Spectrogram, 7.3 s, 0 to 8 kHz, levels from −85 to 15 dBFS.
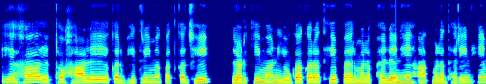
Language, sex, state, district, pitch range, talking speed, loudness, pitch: Chhattisgarhi, female, Chhattisgarh, Jashpur, 210-230 Hz, 195 wpm, -19 LUFS, 220 Hz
